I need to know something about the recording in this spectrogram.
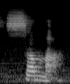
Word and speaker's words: samma: It's samma. Samma. Samma. How do you spell that?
